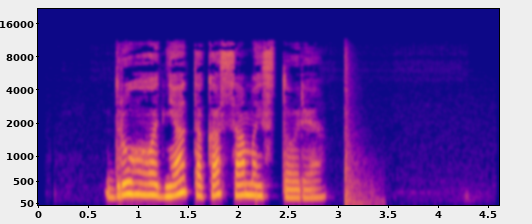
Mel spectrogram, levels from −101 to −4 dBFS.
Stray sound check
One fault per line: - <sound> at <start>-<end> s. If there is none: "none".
- thud at 3.1-3.5 s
